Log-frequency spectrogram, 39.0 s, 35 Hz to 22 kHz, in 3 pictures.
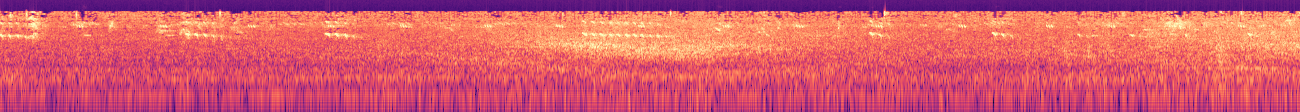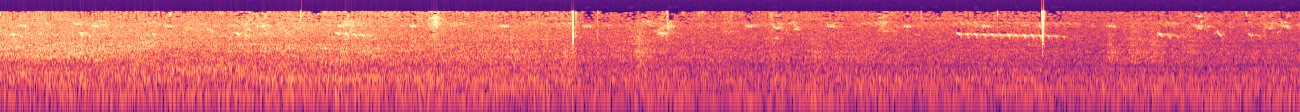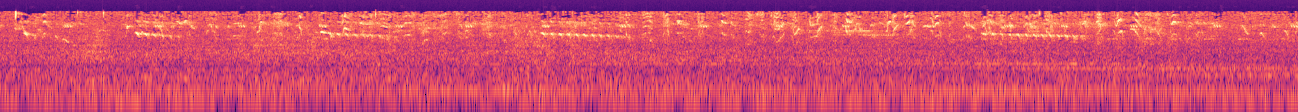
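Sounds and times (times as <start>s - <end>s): steady low hum: 0.0s - 38.9s
sharp clicks: 18.6s - 19.8s, 23.3s - 23.7s.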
